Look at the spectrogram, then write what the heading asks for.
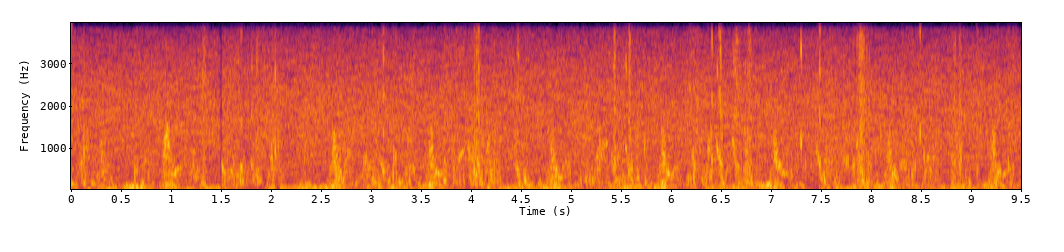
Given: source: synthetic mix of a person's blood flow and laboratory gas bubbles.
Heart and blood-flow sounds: Doppler ultrasound of blood flow; precordium
0.00-0.26 s: bubbles
0.60-0.88 s: bubbles
1.29-1.36 s: bubbles
1.51-2.11 s: bubbles
2.89-3.48 s: bubbles
3.70-4.33 s: bubbles
4.42-4.64 s: bubbles
5.05-5.79 s: bubbles
6.13-6.92 s: bubbles
7.25-7.38 s: bubbles
7.41-8.13 s: bubbles
8.28-8.56 s: bubbles
8.77-9.08 s: bubbles
9.33-9.45 s: bubbles
From the record:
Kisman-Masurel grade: 342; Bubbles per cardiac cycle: rolling drumbeat, 9 or more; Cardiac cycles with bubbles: 100%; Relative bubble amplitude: moderate (0.250 to 0.450); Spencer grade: 3 (all of the cardiac periods contain showers or single bubble signals, but not dominating or overriding the cardiac motion signals); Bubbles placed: only in the low amplitude regions of the cardiac cycle

